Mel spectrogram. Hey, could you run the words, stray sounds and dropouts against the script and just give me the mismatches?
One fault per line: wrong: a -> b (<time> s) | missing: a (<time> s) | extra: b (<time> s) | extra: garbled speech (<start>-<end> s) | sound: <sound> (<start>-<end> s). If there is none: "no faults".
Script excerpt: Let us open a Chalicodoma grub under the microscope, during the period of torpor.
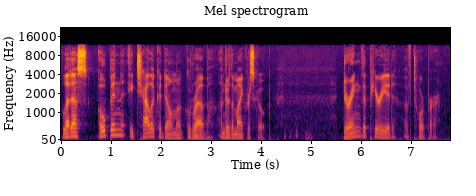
sound: breath (4.5-5.2 s)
